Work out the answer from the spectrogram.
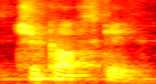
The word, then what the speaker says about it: Tchaikovsky: It's Tchaikovsky, but I don't expect anyone to know how to say it.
